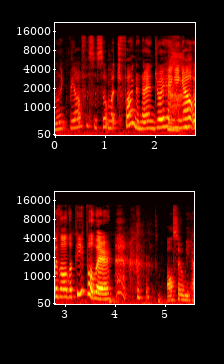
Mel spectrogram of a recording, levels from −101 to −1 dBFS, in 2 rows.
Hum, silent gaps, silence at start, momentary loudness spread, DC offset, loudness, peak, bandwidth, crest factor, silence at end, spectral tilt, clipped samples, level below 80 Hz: none; none; 0 s; 19 LU; under 0.1%; -33 LUFS; -14 dBFS; 13.5 kHz; 20 dB; 0 s; -3.5 dB/octave; under 0.1%; -70 dBFS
